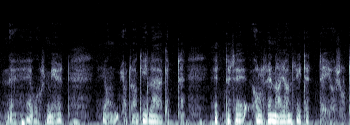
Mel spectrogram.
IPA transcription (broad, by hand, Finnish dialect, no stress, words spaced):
ne heʋosmiehet jon jotɑkiː læːketːæ etːæ se ol sen ɑjɑn siˑt etː eij ois olt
